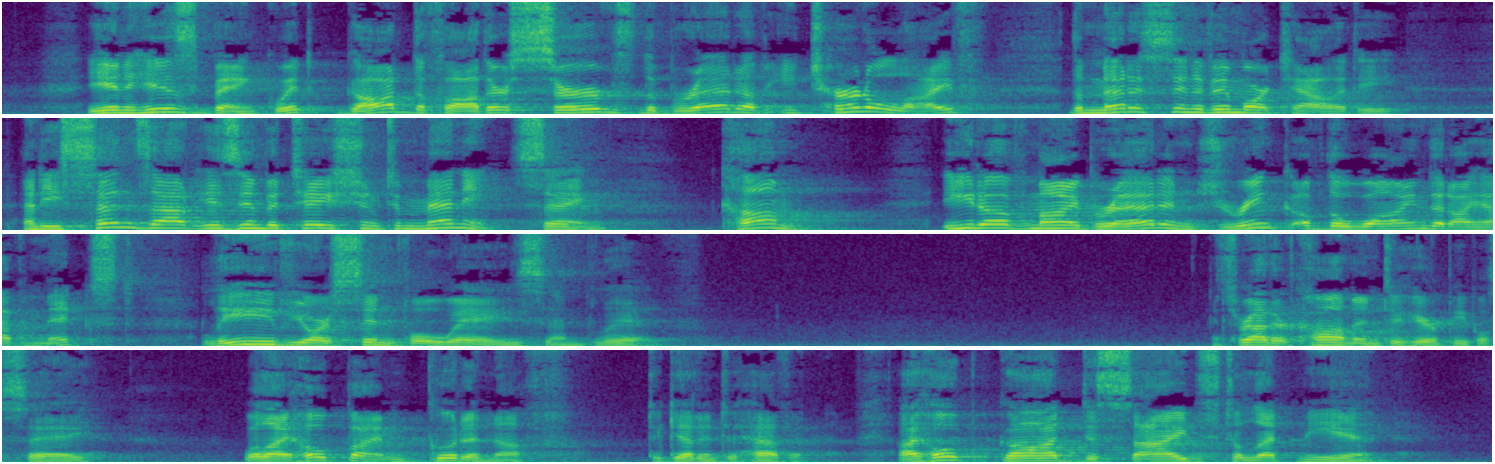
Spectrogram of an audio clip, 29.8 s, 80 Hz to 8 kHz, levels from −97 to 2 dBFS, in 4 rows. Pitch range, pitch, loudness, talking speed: 135-210 Hz, 175 Hz, -16 LUFS, 140 wpm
